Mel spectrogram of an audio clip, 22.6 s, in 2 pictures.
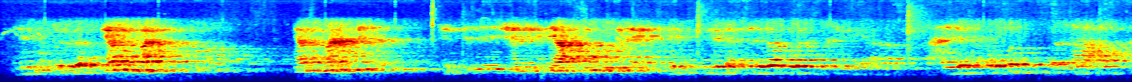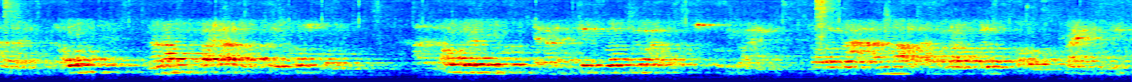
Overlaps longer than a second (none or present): none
